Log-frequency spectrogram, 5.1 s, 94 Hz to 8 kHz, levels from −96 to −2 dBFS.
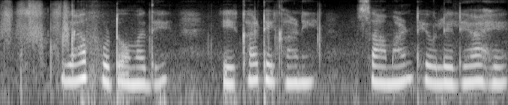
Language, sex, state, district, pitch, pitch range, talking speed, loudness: Marathi, female, Maharashtra, Gondia, 245 Hz, 235-260 Hz, 95 wpm, -18 LUFS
